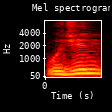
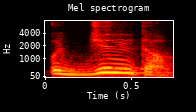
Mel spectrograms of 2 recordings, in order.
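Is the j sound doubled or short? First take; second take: short; doubled. First: The j sound is short and single. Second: The j sound is held and doubled. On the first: The speaker calls it wrong. "उजिंत नहीं" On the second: The speaker calls it right. "उ और ज आधा"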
